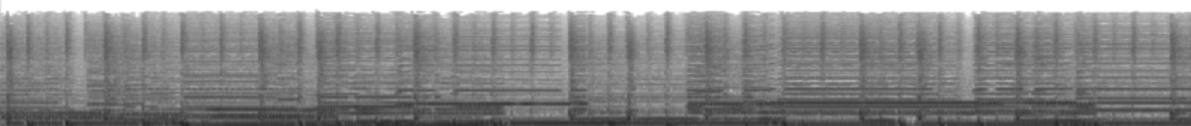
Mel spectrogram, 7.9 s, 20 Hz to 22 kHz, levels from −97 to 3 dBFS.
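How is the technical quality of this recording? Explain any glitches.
One glitch stands out: a short dropout of compressed frames at 4.25 s. Frames of about 26.1 ms each, a handful of them, were missing or rejected by the decoder, so the sound jumps ahead by roughly 150 ms. The overlapping neighbours blur the join into a soft, smeared blip rather than a click. On a spectrogram it shows as a faint vertical smudge where the texture suddenly shifts.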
